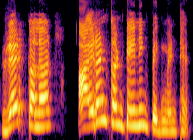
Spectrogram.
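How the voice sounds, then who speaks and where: A woman with a high, bright voice teaches a biology class with an Indian accent. She keeps asking her students questions and then answers them herself, calling them "children". Her explanations are patient and repeat the same points. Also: big pitch swings, a little slow. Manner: often addresses students as children. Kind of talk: classroom lecture.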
